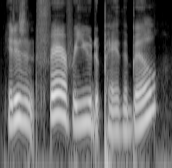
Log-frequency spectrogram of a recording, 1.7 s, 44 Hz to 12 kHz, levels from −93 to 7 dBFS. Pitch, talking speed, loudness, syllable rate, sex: 205 Hz, 315 wpm, -17 LUFS, 5.8 syllables/s, female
